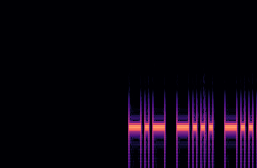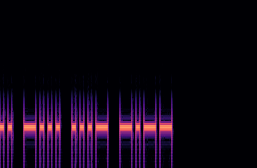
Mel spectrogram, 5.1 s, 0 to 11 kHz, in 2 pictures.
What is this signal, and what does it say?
Morse code, heard as a keyed tone, about 30 wpm, 700 Hz. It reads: KB6BVY
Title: USA Call Signs Repeated 2x 30wpm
